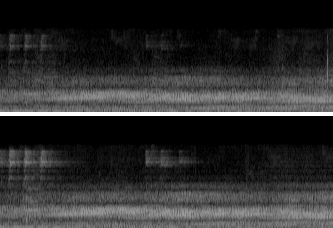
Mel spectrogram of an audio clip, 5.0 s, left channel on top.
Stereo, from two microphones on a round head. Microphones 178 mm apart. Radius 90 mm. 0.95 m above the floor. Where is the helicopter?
65° right (ahead or behind).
